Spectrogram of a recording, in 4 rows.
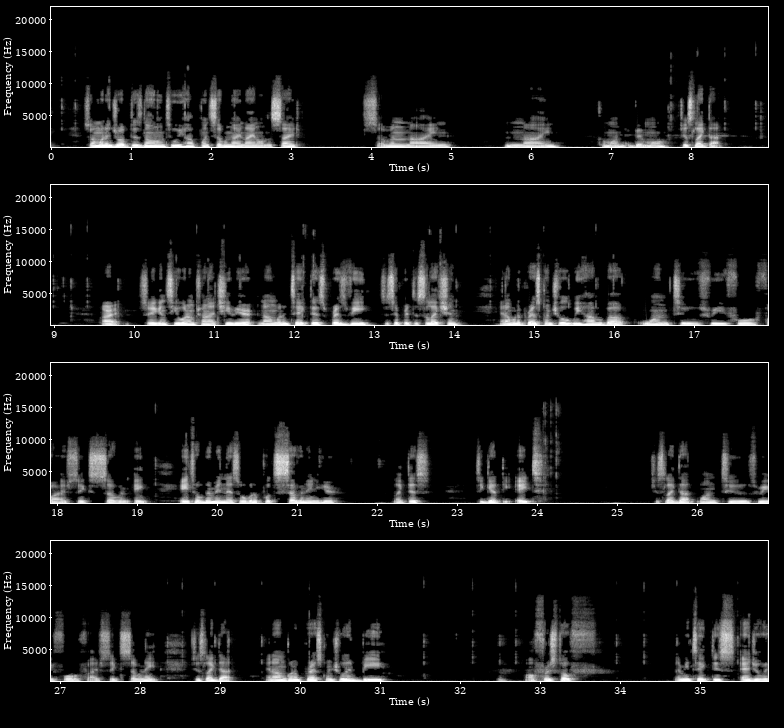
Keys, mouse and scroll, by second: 2.0-8.3 drag, 8.3 scroll down 2, 8.4 middle click, 8.8-9.1 scroll up 2, 9.1-12.5 shift+middle drag, 12.5 right click, 13.2 v, 14.2 right click, 14.4-20.3 middle drag, 15.9 scroll up 2, 20.0-20.3 scroll down 2, 20.3 ctrl+r, 24.5 right click, 25.2 ctrl+z, 28.7 middle click, 28.9 scroll up 1, 29.3 shift+middle click, 30.0-33.0 middle drag, 33.3 ctrl+z, 34.3-35.8 middle drag, 34.8-35.1 scroll up 2, 35.5-35.8 scroll up 2.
